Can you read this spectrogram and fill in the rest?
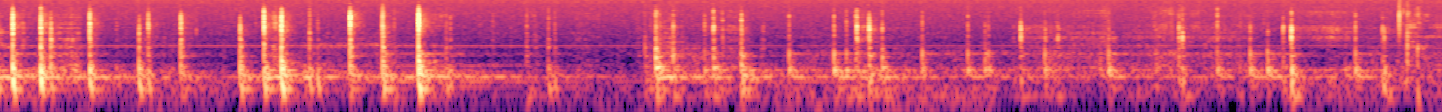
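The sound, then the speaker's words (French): Gentle fingertip tapping on a small wooden tea box full of tea bags, a quick irregular patter of soft knocks with a brief pause midway, then lighter, denser taps resembling light rain. No voices. “On va tapoter dessus tout doucement.”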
